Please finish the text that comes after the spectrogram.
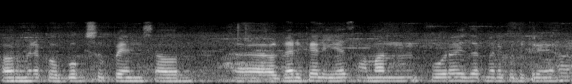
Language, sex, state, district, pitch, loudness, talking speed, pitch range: Hindi, male, Maharashtra, Dhule, 160 Hz, -17 LUFS, 165 wpm, 155-165 Hz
